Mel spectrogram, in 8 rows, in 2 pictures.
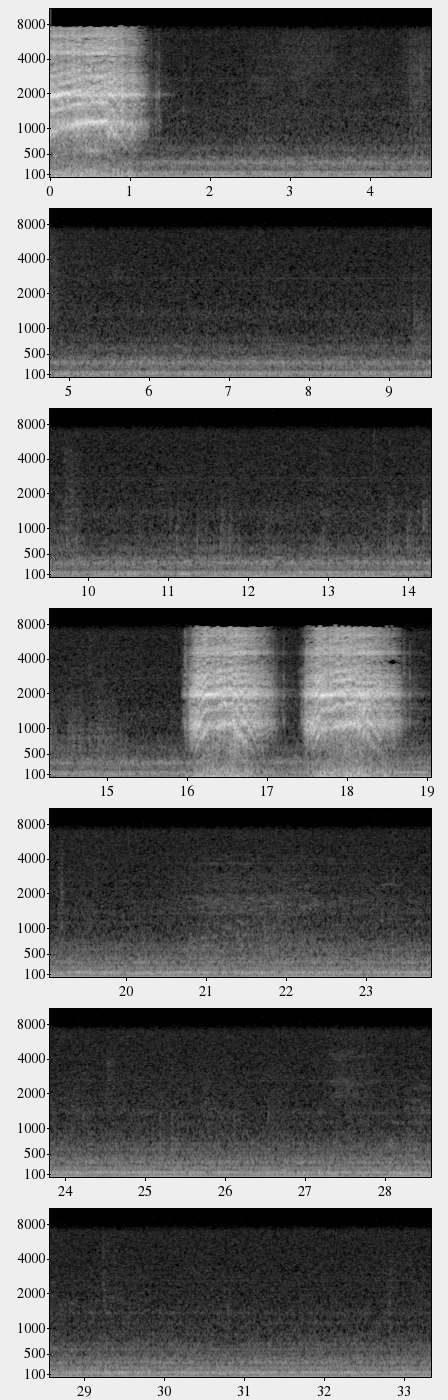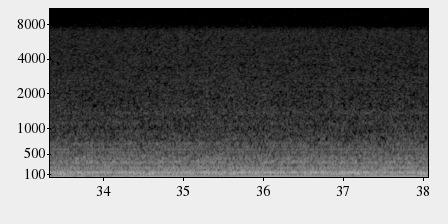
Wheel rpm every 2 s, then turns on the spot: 50, 0, 0, 0, 0, 0, 0, 0, 50, 10, 0, 0, 0, 0, 0, 0, 0, 0, 0.
none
